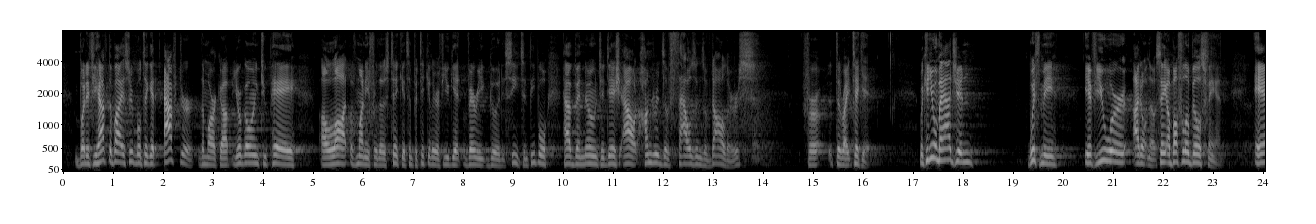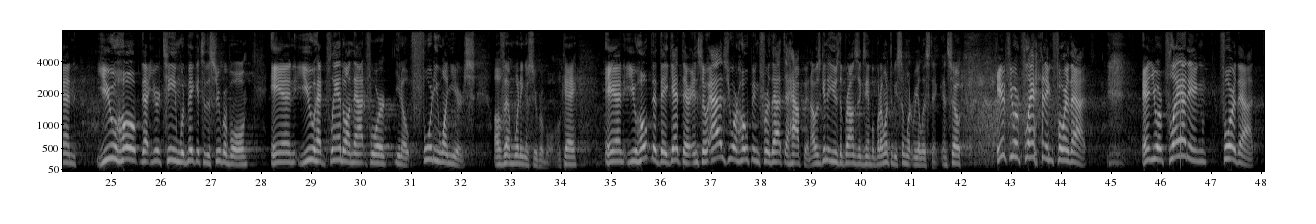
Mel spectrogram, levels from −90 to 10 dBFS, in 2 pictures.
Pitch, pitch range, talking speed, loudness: 185 Hz, 160-225 Hz, 175 wpm, -33 LUFS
